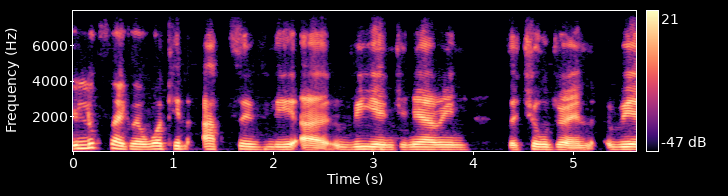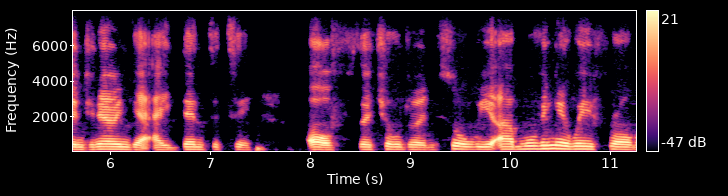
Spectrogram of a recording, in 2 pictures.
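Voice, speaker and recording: A man with a Yoruba accent and a fairly high pitch speaks at a fairly slow pace with fairly even intonation. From Nigeria (Yoruba). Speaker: education show host. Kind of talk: talk show commentary.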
